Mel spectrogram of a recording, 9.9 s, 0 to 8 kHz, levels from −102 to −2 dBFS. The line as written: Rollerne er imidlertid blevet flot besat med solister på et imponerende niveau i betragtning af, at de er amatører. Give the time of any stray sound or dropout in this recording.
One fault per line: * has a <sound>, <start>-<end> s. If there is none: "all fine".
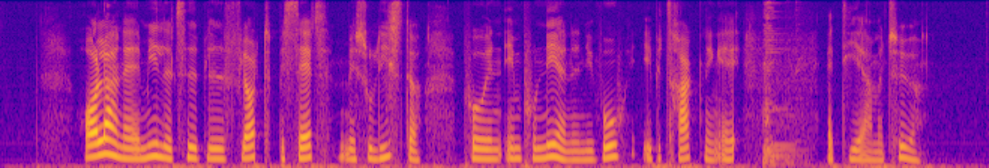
* has a thud, 7.6-8.1 s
